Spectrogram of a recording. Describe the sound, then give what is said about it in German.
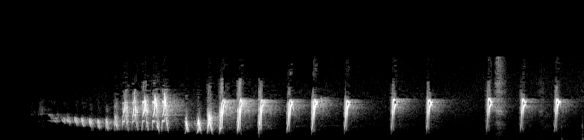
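A common blackbird's scolding alarm call, loud: a rapid chattering rattle that slows into a series of sharp, evenly spaced metallic chinks, with no other sounds around it. “Der der Meckerruf, mhm. nenne ich es jetzt mal.”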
